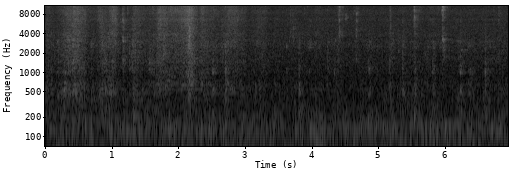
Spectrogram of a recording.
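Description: Near silence with faint chewing of a soft white-bread sandwich and scattered small mouth clicks, and a paper towel rustling in the first couple of seconds.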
